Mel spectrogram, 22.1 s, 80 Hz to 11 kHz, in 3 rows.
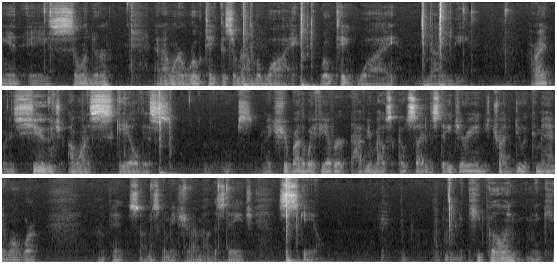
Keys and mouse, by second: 3.2 r, 9.6 s, 16.8-19.7 drag, 18.6 s.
